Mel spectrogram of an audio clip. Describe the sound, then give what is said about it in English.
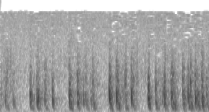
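Hooves of a horse ridden fast: quick, rhythmic clip-clop beats in repeated galloping groups of three or four, steady and fairly loud throughout. “There's Reynolds now. Him ride from ranch and him ride fast.”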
